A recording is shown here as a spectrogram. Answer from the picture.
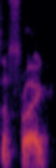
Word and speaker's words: Laphroaig: and this is called laphroaig uh and again you'll notice a very peculiar spelling to this word um uh and it's just pronounced the freud um and we're gonna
